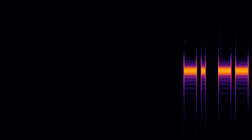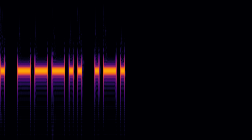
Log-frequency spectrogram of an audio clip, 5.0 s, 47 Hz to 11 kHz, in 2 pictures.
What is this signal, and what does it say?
Morse code, heard as a keyed tone, about 28 wpm, 700 Hz. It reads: NG8R
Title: USA Call Signs - 4 Characters - 28wpm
